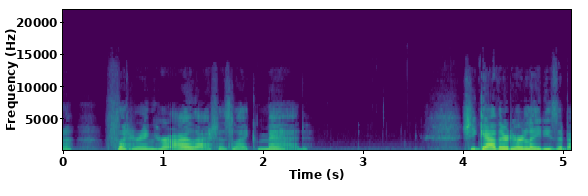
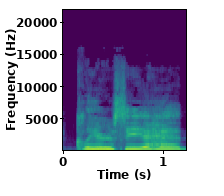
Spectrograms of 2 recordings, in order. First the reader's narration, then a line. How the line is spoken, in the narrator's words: shouted Parrot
